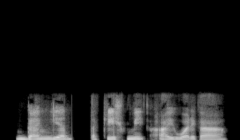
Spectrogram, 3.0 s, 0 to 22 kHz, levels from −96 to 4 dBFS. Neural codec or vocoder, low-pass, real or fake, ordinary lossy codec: none; 7.2 kHz; real; Opus, 64 kbps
